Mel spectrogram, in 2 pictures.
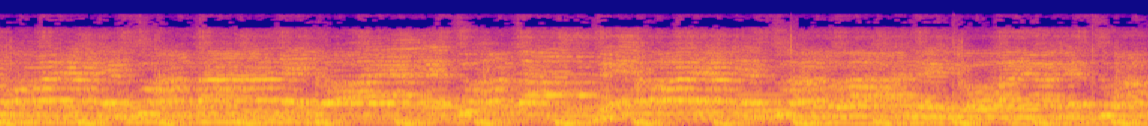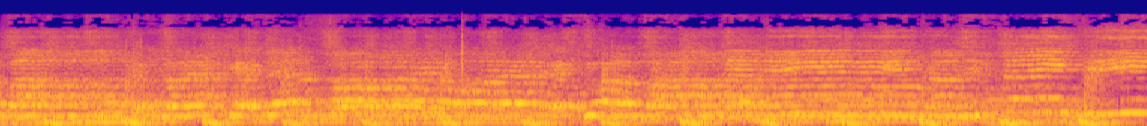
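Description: Gospel worship music: a group of voices singing a song over a steady beat.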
